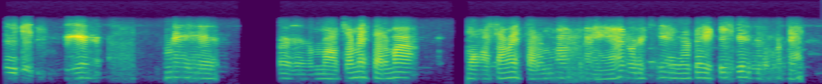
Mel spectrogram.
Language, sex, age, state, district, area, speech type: Urdu, male, 18-30, Delhi, Central Delhi, urban, conversation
